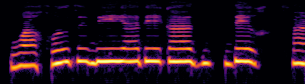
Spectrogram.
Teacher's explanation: Okay, here I felt, mashallah, overall you recited well, but here I felt like you are pronouncing this zal with a jerking sound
